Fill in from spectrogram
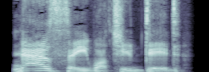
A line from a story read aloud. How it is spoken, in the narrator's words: snapped Recanto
